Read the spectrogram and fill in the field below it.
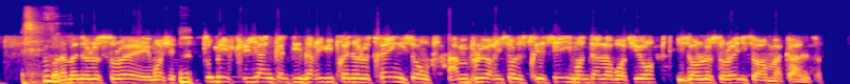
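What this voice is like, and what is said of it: Regional southern French accent. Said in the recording (French): “il nous amène le soleil ... le plus bel accent de France et de Navarre ... votre accent”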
